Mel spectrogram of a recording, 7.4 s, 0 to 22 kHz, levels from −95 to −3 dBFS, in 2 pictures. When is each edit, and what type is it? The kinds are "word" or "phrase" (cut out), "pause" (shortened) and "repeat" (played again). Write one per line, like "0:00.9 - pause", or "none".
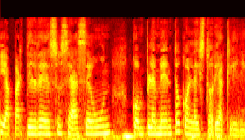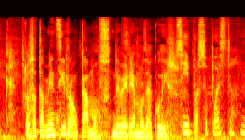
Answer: none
